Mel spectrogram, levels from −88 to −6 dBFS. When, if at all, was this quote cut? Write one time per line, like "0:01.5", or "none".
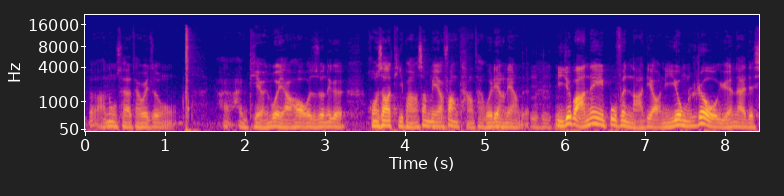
none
